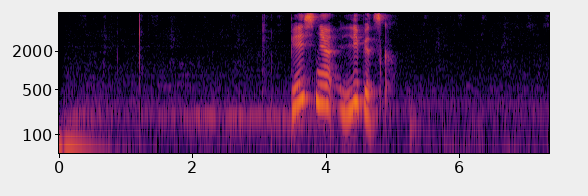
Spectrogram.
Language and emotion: Russian, positive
